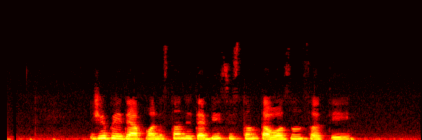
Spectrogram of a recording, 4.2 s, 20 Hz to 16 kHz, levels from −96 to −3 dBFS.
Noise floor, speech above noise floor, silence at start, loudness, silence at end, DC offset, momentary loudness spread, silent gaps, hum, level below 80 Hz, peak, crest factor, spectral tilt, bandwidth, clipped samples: -62 dBFS; 35 dB; 0.05 s; -27 LUFS; 0.7 s; under 0.1%; 10 LU; none; none; -62 dBFS; -12 dBFS; 18 dB; -9 dB/octave; 8 kHz; under 0.1%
